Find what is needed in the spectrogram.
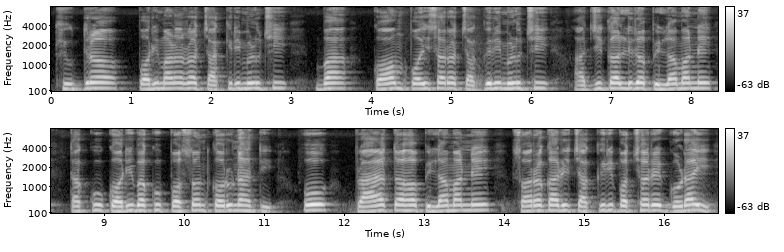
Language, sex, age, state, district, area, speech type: Odia, male, 30-45, Odisha, Bhadrak, rural, spontaneous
